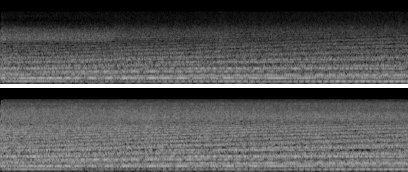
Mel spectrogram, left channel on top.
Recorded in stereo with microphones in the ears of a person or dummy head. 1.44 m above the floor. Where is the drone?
55° right (ahead or behind); by 4.1 s 70° right (ahead or behind).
